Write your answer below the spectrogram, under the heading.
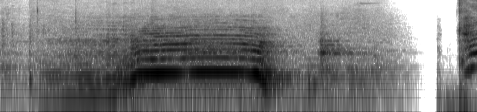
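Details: Cow lowing once in a long, level moo of about one and a half seconds, rising at the start and dropping at the end, with soft background noise before and after.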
